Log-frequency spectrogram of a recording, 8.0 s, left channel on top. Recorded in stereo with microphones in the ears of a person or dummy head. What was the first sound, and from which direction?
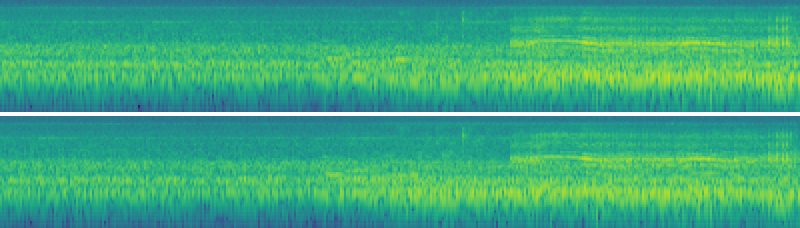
Keys jangling, 25° right (ahead or behind).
